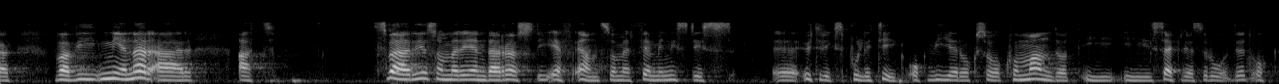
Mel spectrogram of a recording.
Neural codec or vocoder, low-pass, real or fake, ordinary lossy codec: none; 7.2 kHz; real; Opus, 16 kbps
